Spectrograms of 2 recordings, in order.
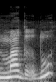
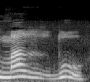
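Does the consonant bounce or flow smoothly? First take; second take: bounces; smooth. First: The consonant bounces with an echoing release. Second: The consonant flows smoothly without bouncing. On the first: The speaker calls it wrong. "bukan magdu" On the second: The speaker calls it right. "tidak boleh memantul ... alirkan"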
